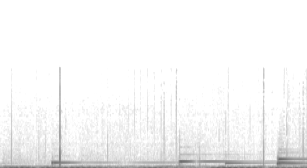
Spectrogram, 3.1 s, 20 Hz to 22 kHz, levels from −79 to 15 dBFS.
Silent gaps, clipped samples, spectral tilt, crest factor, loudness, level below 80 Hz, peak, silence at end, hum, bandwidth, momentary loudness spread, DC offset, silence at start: none; under 0.1%; -5.5 dB/octave; 16 dB; -38 LUFS; -32 dBFS; -6 dBFS; 0 s; none; 5.4 kHz; 11 LU; under 0.1%; 0 s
